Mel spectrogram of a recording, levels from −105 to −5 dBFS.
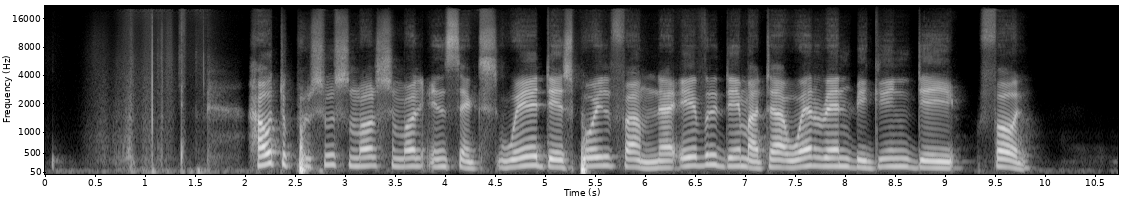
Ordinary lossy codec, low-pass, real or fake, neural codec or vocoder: none; none; fake; autoencoder, 48 kHz, 32 numbers a frame, DAC-VAE, trained on Japanese speech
